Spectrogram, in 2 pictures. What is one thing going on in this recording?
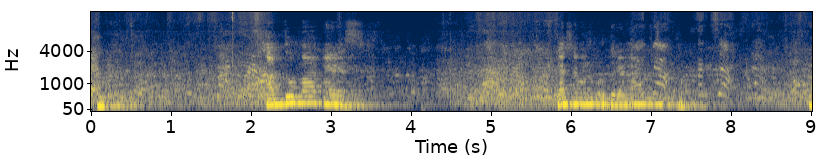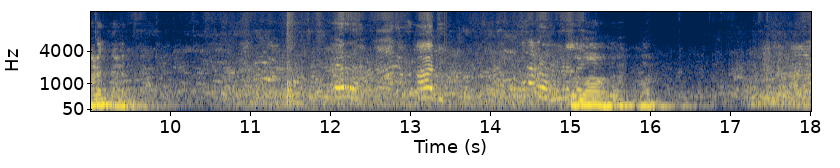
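A man speaks with animation into a microphone, heard through loudspeakers.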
